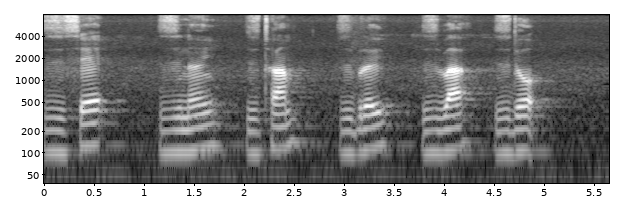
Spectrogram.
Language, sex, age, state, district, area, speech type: Bodo, male, 18-30, Assam, Kokrajhar, rural, spontaneous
